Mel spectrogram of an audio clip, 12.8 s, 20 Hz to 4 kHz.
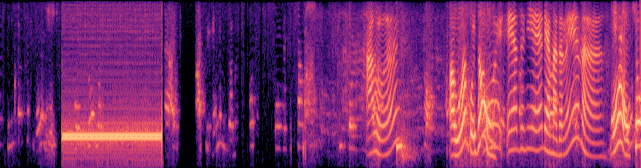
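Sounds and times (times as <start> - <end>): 
telephone ringing tone of an incoming call: 1.3 - 3.3
speech: 9.0 - 12.8.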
